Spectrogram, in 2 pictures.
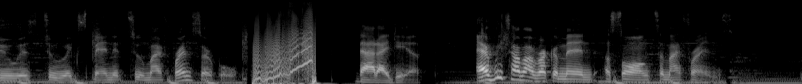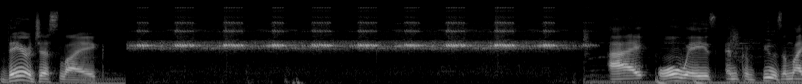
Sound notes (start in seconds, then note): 2.5 record scratch; 9.3 crickets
